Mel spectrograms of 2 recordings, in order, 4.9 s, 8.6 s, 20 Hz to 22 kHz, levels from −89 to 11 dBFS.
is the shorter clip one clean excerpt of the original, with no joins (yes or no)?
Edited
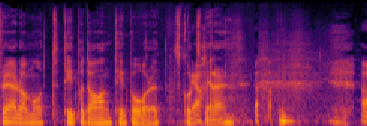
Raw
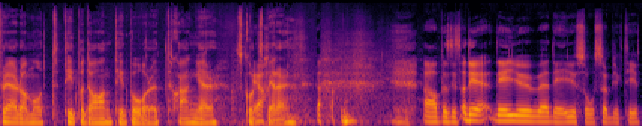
no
